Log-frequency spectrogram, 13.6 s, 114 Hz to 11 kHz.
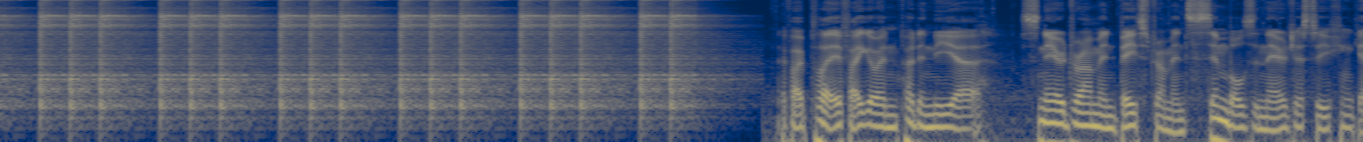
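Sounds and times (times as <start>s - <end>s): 
tambourine rhythm: 0.0s - 7.5s
speech: 7.8s - 13.6s.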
